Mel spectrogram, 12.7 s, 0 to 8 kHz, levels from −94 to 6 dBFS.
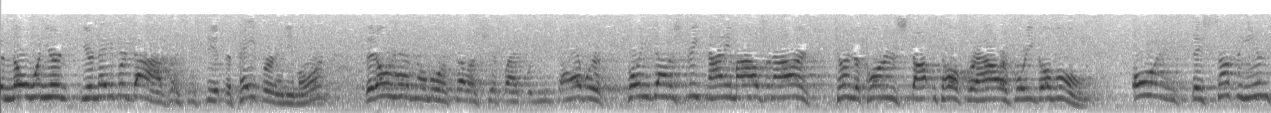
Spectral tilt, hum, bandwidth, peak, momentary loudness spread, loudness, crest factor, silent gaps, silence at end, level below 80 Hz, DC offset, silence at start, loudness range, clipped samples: -10 dB/octave; none; 5.8 kHz; -8 dBFS; 8 LU; -23 LUFS; 14 dB; none; 0 s; -66 dBFS; under 0.1%; 0 s; 3 LU; under 0.1%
